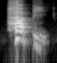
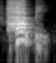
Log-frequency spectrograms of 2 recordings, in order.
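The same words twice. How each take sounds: First: The initial h sound is clearly pronounced. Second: The initial h sound is clearly pronounced.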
